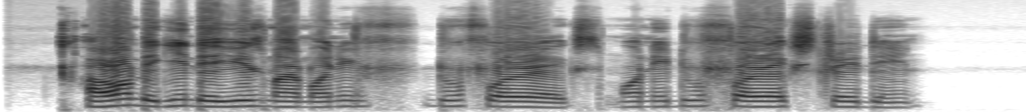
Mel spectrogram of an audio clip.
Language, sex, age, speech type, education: Nigerian Pidgin, male, 15-29, spontaneous, tertiary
